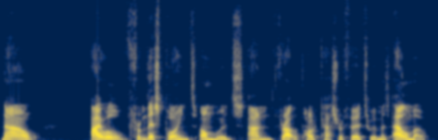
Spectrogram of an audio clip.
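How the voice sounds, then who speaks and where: A young man in his twenties from England, hosting a podcast and talking through a rambling solo intro in a slightly croaky voice. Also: lowish voice, normal speed. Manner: relaxed, rambling, with frequent fillers. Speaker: podcast host.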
